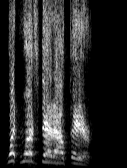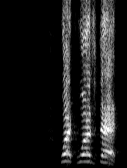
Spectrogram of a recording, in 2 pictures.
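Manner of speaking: mad, angry shouting. On his channel, mad at the coaching staff: angry yelling. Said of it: "I'm yelling because I'm mad".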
